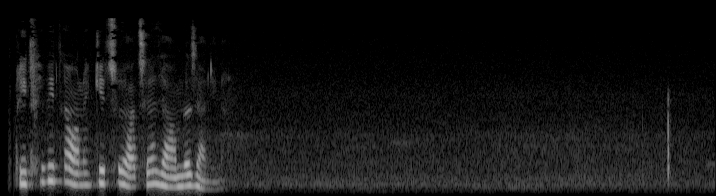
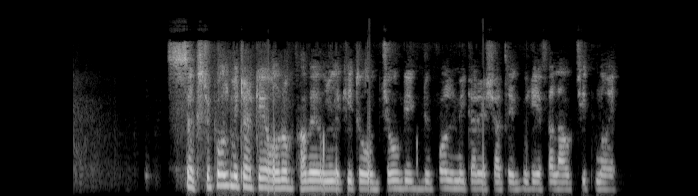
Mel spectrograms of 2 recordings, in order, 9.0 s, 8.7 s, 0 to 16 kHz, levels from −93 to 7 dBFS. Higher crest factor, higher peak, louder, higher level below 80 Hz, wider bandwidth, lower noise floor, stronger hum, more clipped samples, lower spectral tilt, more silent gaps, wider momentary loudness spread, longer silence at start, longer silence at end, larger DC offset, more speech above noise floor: about the same, 20 dB vs 18 dB; second, -16 dBFS vs -4 dBFS; second, -31 LUFS vs -22 LUFS; second, -88 dBFS vs -66 dBFS; first, 11.5 kHz vs 7.4 kHz; second, -65 dBFS vs -72 dBFS; neither; neither; about the same, -6 dB/octave vs -5 dB/octave; neither; first, 20 LU vs 13 LU; second, 0.2 s vs 2.1 s; first, 6.2 s vs 1.05 s; neither; second, 35 dB vs 51 dB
